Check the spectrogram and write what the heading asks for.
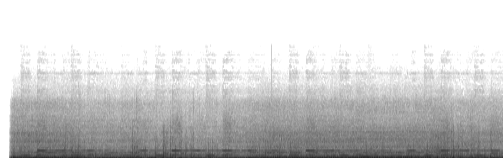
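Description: A country song playing through a touring motorcycle's fairing stereo, over the steady drone of the engine and wind noise at highway speed.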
